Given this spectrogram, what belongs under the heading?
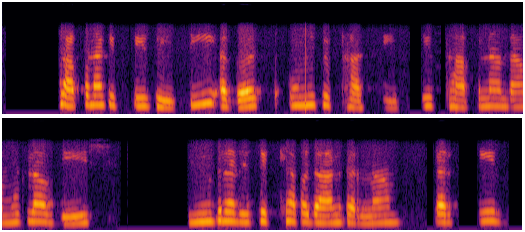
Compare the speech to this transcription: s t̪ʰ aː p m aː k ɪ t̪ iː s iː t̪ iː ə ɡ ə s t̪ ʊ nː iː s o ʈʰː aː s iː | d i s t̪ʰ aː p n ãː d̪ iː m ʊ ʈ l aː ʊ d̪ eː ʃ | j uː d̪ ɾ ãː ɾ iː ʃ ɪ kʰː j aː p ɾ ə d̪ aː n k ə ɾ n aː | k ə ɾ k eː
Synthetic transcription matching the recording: s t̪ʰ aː p n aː k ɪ t̪ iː s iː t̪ iː ə ɡ ə s t̪ ʊ nː iː s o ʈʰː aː s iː | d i s t̪ʰ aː p n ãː d̪ aː m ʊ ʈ l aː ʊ d̪ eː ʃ | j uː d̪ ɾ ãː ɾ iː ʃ ɪ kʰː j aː p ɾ ə d̪ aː n k ə ɾ n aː | k ə ɾ k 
